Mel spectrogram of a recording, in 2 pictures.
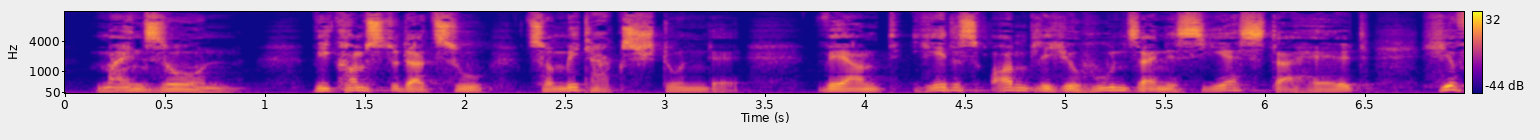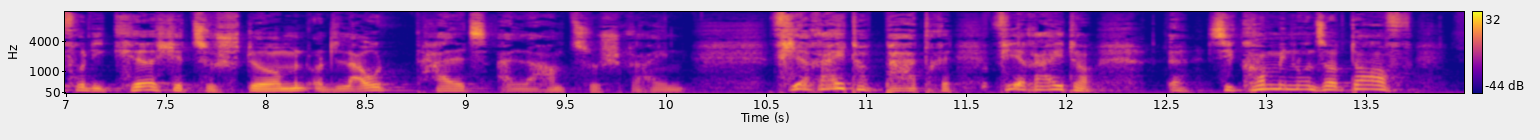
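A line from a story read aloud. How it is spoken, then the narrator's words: Breathless gasping. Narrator (German): japste Sancho, noch ganz außer Atem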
